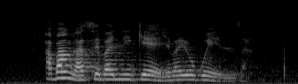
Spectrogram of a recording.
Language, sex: Zulu, female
